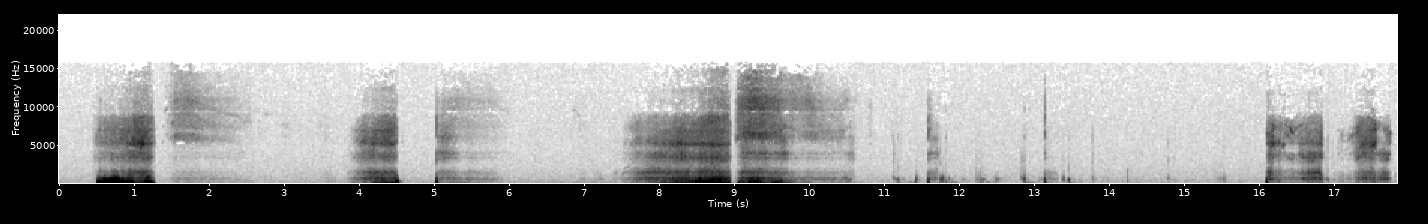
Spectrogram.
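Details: Sleeping dog: irregular snoring bursts, a few low voiced snores among breathy hisses, with small clicks and rustles between breaths and long quiet stretches.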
